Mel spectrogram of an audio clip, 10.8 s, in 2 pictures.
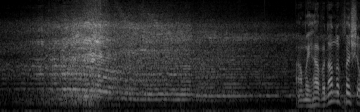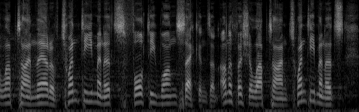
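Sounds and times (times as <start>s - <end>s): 
Suzuki racing motorcycle passing at speed: 0.0s - 6.3s
speech: 4.5s - 10.7s.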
